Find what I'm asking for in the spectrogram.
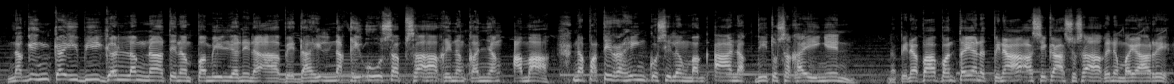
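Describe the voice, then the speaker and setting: A man acts out a middle-aged Filipino farmer father for radio drama, his voice pitched high over background music. He is stern and resentful, scolding with heavy emphasis. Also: fairly even intonation, normal speed. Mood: bitter.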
